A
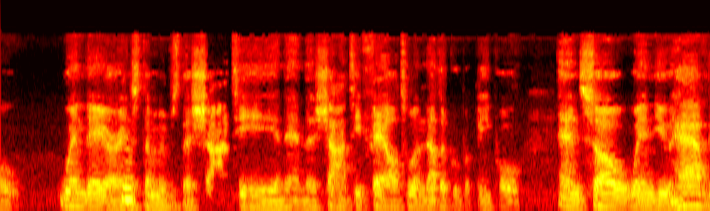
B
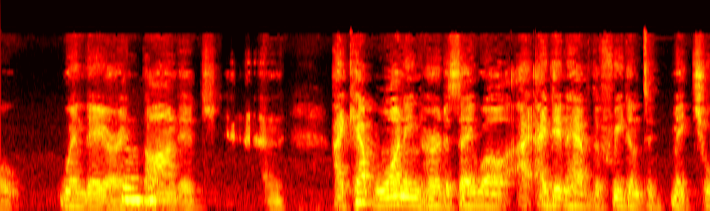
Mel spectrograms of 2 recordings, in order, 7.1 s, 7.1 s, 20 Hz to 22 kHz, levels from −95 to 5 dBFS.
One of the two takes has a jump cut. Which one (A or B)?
A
